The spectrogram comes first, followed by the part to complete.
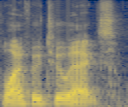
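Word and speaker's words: waifu2x: commenter on my last video who corrected my pronunciation so it's waifu 2X if you scroll down here uh they you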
